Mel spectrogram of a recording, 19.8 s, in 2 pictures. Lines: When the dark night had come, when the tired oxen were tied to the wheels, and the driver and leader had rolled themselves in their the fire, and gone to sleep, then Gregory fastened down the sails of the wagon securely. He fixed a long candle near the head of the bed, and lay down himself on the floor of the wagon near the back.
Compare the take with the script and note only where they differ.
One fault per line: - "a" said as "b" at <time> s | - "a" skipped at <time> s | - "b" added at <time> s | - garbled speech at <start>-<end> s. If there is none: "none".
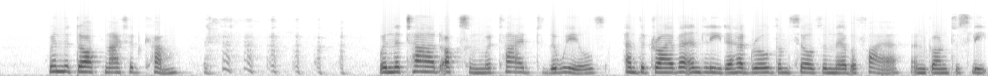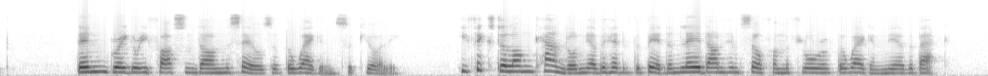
none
